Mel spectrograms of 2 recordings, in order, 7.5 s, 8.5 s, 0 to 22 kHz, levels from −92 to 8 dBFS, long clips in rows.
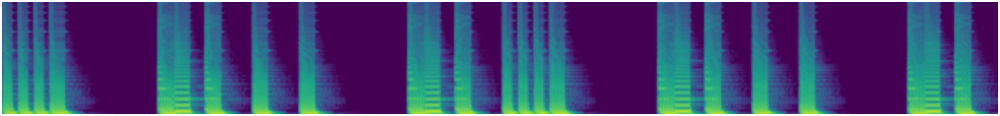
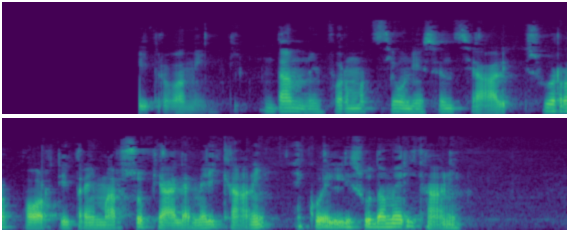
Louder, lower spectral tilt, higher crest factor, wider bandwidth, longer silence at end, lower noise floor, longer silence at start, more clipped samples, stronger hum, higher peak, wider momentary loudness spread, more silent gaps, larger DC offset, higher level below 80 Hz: first, -13 LUFS vs -22 LUFS; first, -7.5 dB/octave vs -5.5 dB/octave; second, 10 dB vs 20 dB; first, 15 kHz vs 11 kHz; second, 0.15 s vs 0.8 s; first, -86 dBFS vs -61 dBFS; second, 0 s vs 1 s; neither; neither; about the same, 0 dBFS vs -2 dBFS; second, 8 LU vs 14 LU; neither; neither; first, -12 dBFS vs -54 dBFS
